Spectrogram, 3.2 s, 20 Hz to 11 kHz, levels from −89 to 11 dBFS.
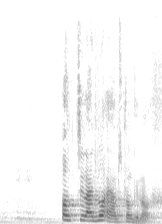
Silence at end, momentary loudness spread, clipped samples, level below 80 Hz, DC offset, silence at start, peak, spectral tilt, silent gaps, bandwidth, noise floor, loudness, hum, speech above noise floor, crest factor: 0.05 s; 11 LU; under 0.1%; -86 dBFS; under 0.1%; 1.25 s; -18 dBFS; -5 dB/octave; none; 10.5 kHz; -73 dBFS; -37 LUFS; none; 36 dB; 20 dB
